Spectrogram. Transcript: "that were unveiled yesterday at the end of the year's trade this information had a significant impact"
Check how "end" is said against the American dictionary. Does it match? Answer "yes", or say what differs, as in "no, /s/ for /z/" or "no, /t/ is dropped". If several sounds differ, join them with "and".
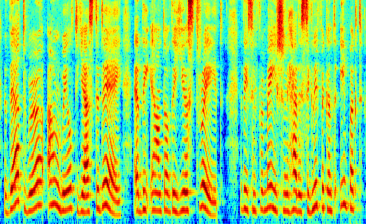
yes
